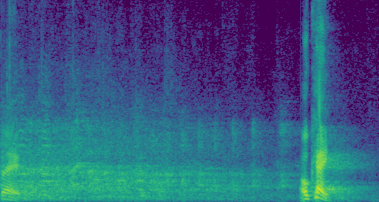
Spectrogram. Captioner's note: laughing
